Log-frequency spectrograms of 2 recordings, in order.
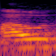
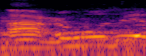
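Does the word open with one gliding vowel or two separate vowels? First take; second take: one vowel; two vowels. First: The opening vowels merge into one glide. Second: The opening vowels are kept apart. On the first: The speaker calls it wrong. "അത് തെറ്റാണ്" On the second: The speaker calls it right. "ശരിയായ തന്നെ ഓതണം"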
